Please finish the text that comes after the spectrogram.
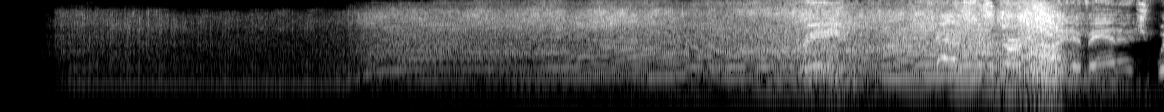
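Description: A door car, the Disco Nova, launches at a drag race, its engine rising from idle to a loud revving howl with tire squeal, while an announcer talks over it.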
